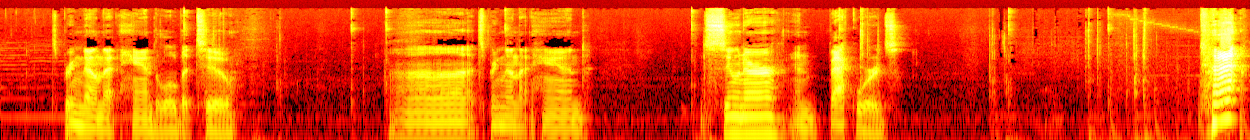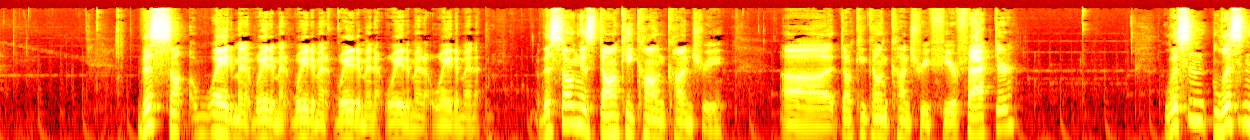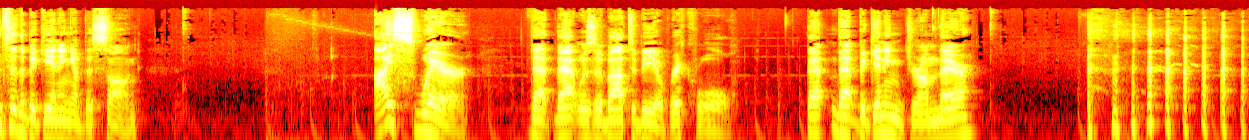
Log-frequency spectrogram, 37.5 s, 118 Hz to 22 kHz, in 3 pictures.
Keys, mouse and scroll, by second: 3.4 click, 5.0-7.0 shift+drag, 8.4-10.0 shift+drag, 11.0-13.6 shift+drag.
